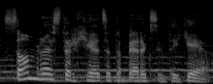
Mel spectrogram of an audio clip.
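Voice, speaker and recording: A woman's voice: low-pitched, sing-song, a little fast, over music. A woman playing a fierce, unforgiving middle-aged warrior mother in a video game, firm and resolute. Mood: steely. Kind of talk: dramatic video game acting.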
